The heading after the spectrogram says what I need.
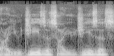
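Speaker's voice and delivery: quiet growl under the breath, repeated. Retelling a face-to-face confrontation where a man growled back, imitating someone growling. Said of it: "He's growling back at me".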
